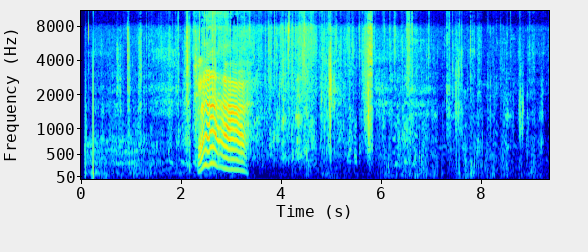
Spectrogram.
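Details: Golden Retrievers related by blood meeting as younger sister dogs come to visit, recorded 4 June 2017 in Japan; a single drawn-out, wavering, nasal whine lasts about a second, amid faint background noise and clatter.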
